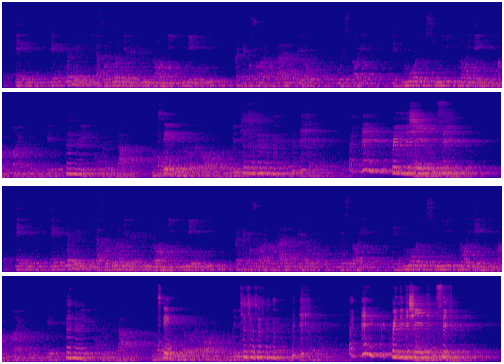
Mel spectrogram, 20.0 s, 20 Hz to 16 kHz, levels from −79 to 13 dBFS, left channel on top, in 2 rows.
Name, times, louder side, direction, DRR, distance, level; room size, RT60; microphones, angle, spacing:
voice 1, 0.2-4.2 4.7-7.3 7.7-11.1 11.5-12.6 13.0-14.9 15.4-16.8 18.1-19.0, equal, 15° left, -6 dB, 1.2 m, -39 dB
voice 2, 11.3-11.7 13.2-13.4 14.8-15.5 15.9-16.1 16.9-17.4 17.8-18.4 18.8-19.0, right 4 dB, 85° right, 6 dB, 0.4 m, -29 dB
7.5 x 6.8 x 2.7 m, 2.8 s
head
